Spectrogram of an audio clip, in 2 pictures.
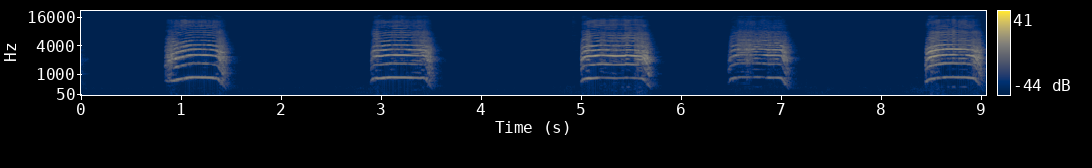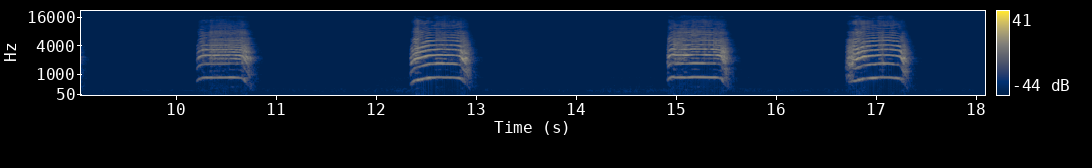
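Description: A cockatoo screeches loudly and repeatedly, close by.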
